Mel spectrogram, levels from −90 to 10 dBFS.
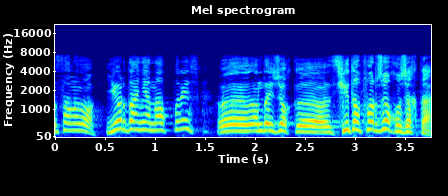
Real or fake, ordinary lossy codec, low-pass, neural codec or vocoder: real; none; 7.2 kHz; none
